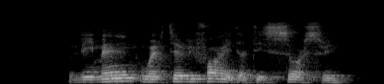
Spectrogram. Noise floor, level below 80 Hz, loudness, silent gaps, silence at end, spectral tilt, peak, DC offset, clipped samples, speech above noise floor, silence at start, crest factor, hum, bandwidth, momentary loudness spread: -83 dBFS; -72 dBFS; -30 LUFS; none; 0.35 s; -5 dB/octave; -14 dBFS; under 0.1%; under 0.1%; 54 dB; 0.7 s; 18 dB; none; 7.6 kHz; 11 LU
